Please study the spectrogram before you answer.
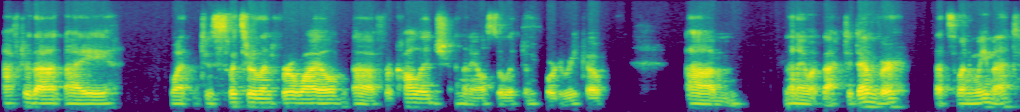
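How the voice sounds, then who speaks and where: Low-voiced man on a dull video call. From Hungary. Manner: relaxed, chatty, many fillers. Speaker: interview guest, language access programs director. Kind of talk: casual interview conversation.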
